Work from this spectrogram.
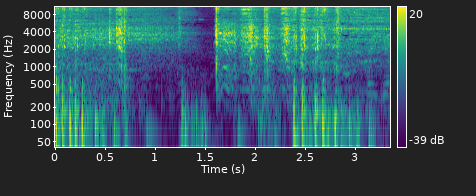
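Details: Harley-Davidson that won't start after falling over on grass: uneven low chugging bursts as the starter turns the engine, never catching; cranks but won't start.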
